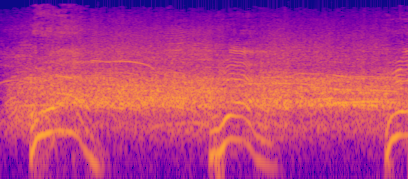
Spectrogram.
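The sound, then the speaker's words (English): A huge crowd at a rally on Red Square, mostly bussed in, roars and cheers without pause, with three loud, drawn-out shouts rising and falling above the steady din, spaced a couple of seconds apart. “Leading in cheers a crowd that had mostly been bussed in to try to rally a nation now in a war that Russians can no longer ignore.”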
